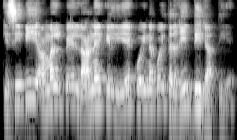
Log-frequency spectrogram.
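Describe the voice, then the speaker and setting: A man's voice: fairly high pitch, expressive. A middle-aged man giving a religious talk, telling funny stories in a chatty way. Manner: humorous storytelling, conversational. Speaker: Islamic preacher.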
